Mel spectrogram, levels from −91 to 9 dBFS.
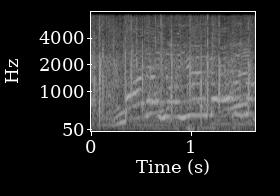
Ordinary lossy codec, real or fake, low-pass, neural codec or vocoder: none; real; 7.2 kHz; none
